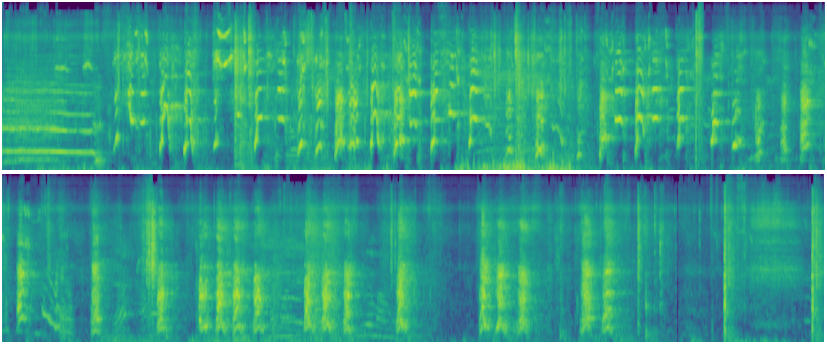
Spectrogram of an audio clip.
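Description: Dogs at Nyabohanse village bark and howl in rapid bursts while a meal is prepared nearby, loud and close, joined by a rhythmic chopping and a deep rumble partway through.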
